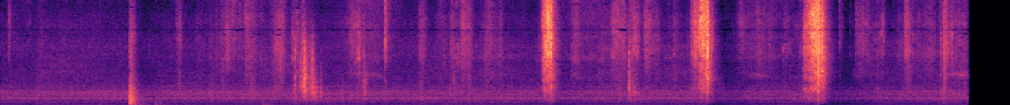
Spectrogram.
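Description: A sharp knock, then a handmade knife slicing through a held sheet of paper about four times, each cut a short crisp rasp, over a steady low shop hum.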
